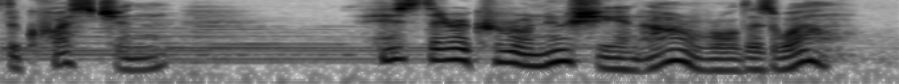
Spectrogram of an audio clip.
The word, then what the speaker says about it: Kuronushi: Kuronushi?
